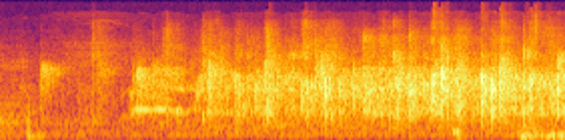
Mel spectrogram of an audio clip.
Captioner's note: applause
